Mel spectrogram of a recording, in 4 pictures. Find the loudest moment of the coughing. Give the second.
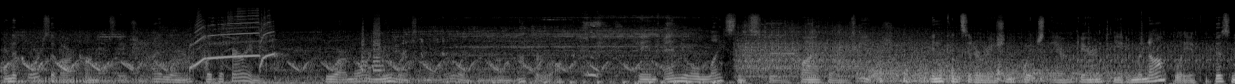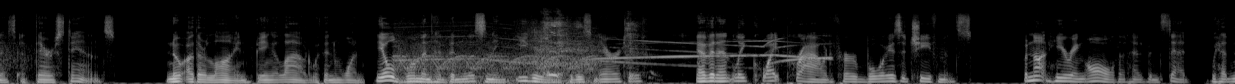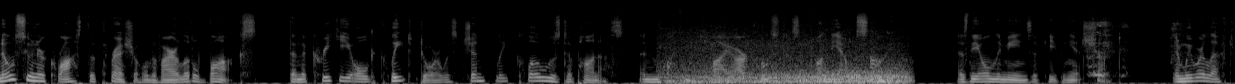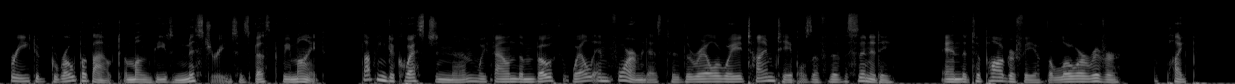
18 s.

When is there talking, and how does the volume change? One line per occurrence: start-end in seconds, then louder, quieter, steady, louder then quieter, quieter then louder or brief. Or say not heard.
0.0-49.2 louder then quieter.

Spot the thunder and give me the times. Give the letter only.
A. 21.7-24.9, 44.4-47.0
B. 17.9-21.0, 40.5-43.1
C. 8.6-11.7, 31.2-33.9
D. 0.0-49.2
C.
